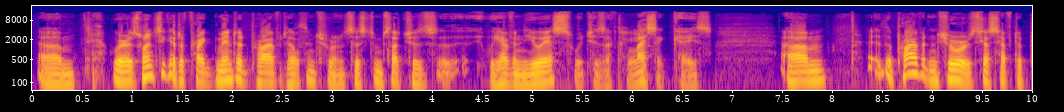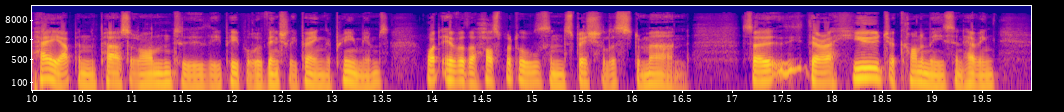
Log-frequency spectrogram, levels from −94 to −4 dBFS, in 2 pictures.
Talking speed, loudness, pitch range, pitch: 170 wpm, -21 LUFS, 95-115 Hz, 100 Hz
